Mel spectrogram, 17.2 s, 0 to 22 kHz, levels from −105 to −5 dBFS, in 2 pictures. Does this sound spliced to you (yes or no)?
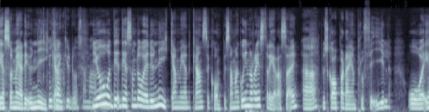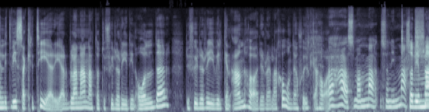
yes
